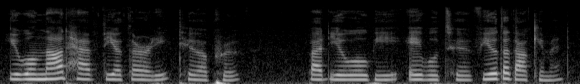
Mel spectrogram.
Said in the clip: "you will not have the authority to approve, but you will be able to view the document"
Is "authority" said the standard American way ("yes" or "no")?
yes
